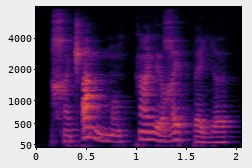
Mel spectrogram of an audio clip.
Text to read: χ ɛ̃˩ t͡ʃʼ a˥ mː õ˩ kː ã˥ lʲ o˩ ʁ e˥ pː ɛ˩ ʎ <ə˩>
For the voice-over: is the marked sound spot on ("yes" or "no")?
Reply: yes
